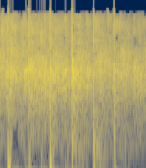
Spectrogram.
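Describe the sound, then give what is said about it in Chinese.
A church audience claps their hands together: loud, dense applause with a regular beat of stronger claps running steadily through the whole two seconds. “我们大家拍拍手好不好？”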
